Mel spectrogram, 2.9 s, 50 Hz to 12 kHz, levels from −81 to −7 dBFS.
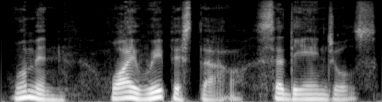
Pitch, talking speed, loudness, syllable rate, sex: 125 Hz, 145 wpm, -17 LUFS, 4.3 syllables/s, male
